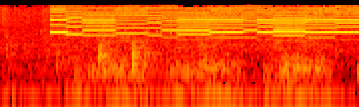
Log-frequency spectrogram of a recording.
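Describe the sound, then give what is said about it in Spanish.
A mobile phone ringtone plays as a bright, repeating electronic melody. It starts after a brief quiet moment and rings steadily and loudly to the end over a low hum, with no talking. “Zulema desconecta su móvil. ¿Tú tampoco lo coges?”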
